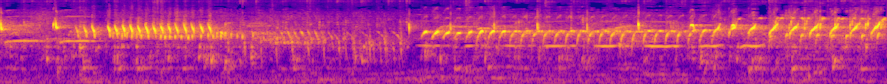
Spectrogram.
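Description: A red canary sings fast rolling trills and chattering phrases, high and bright, with a brief pause before a long buzzy roll resumes.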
